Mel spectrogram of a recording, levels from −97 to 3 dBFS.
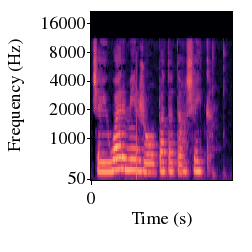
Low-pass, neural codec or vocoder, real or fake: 10.8 kHz; none; real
